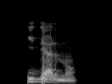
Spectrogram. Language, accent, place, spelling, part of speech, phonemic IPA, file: French, France, Lyon, idéalement, adverb, /i.de.al.mɑ̃/, LL-Q150 (fra)-idéalement.wav
- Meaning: ideally; in an ideal world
